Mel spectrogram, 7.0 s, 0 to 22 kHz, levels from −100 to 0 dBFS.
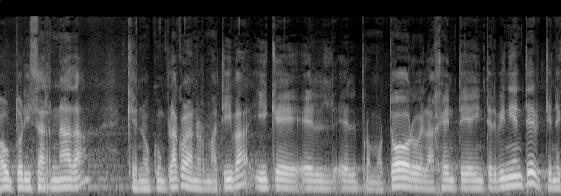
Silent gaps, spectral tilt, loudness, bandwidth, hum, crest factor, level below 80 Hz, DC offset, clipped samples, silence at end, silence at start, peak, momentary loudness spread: none; -7.5 dB/octave; -22 LUFS; 16 kHz; none; 18 dB; -52 dBFS; under 0.1%; under 0.1%; 0 s; 0 s; -4 dBFS; 9 LU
